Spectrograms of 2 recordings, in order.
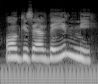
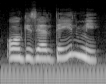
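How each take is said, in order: Both takes have the same delivery.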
